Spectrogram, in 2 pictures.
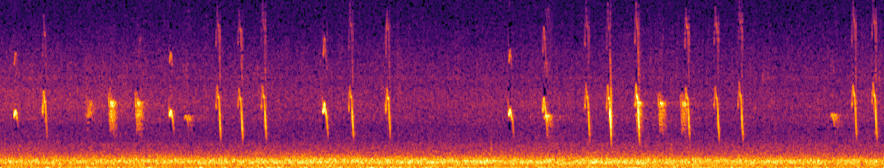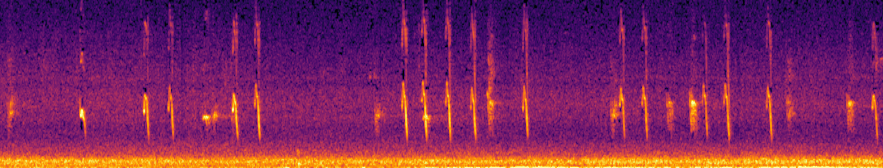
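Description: A wild bird calls over and over in bursts of sharp, high-pitched chirps against a steady low rumble of background noise that swells toward the end.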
